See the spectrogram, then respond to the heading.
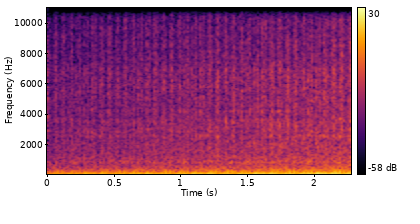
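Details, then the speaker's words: Jeep idling low and lumpy with an uneven misfire pulse; it shook violently with no power under about 2000 rpm; broken piston pieces also feared. "okay guys so you can see it's got a misfire and something's not right"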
